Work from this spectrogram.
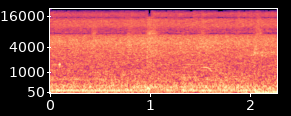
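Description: Kuthunkal waterfall in Idukki, Kerala, pours down forcefully, a loud, close, continuous roar of crashing water with a deep rumbling low end and no voices.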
